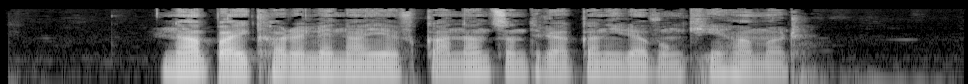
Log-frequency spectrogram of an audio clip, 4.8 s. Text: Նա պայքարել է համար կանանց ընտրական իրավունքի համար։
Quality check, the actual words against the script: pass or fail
fail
